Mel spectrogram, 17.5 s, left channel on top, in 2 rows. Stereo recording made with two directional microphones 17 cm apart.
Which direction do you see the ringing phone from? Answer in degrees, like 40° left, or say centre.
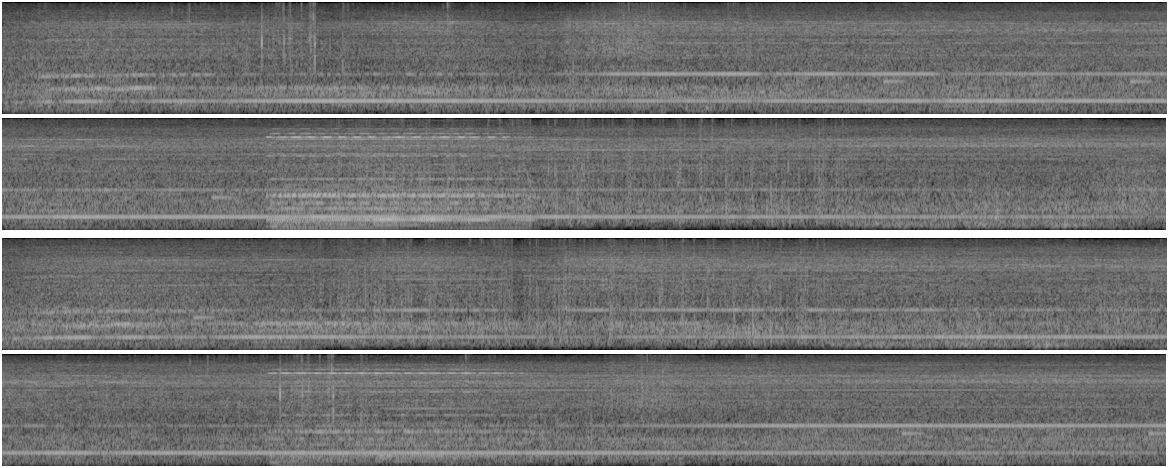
70° left.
